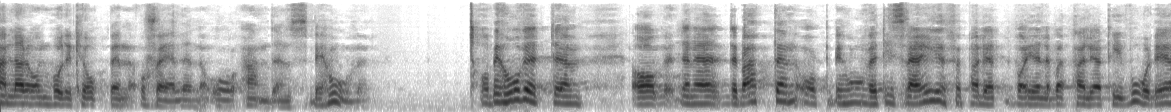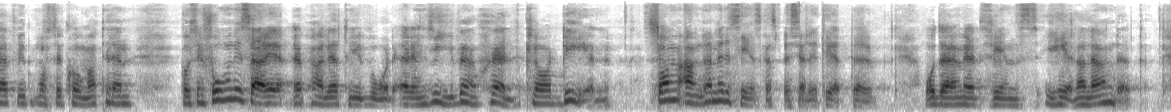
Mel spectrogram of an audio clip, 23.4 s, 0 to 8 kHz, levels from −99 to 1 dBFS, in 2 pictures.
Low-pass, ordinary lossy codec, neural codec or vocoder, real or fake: 7.2 kHz; AAC, 32 kbps; codec, 16 kHz, 2 kbps, FreqCodec, larger model; fake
